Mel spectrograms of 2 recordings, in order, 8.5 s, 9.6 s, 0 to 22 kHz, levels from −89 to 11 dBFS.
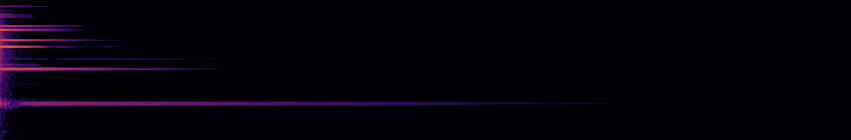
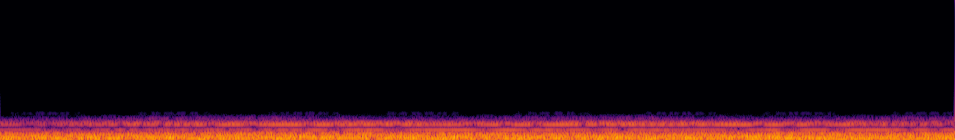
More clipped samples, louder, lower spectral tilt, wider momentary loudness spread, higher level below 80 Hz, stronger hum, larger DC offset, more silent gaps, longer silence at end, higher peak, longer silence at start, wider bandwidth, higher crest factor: neither; second, -27 LUFS vs -18 LUFS; second, 8 dB/octave vs -19 dB/octave; first, 27 LU vs 2 LU; second, under -90 dBFS vs -18 dBFS; first, 60 Hz at -110 dBFS vs none; neither; neither; first, 7.55 s vs 0 s; second, -8 dBFS vs -4 dBFS; about the same, 0 s vs 0 s; first, 18 kHz vs 0.7 kHz; first, 28 dB vs 12 dB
